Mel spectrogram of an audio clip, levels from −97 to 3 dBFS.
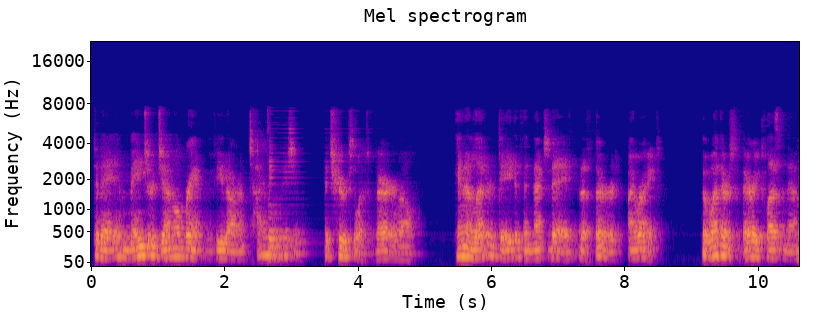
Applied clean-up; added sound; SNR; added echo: neural mask model DeepFilterNet 3.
